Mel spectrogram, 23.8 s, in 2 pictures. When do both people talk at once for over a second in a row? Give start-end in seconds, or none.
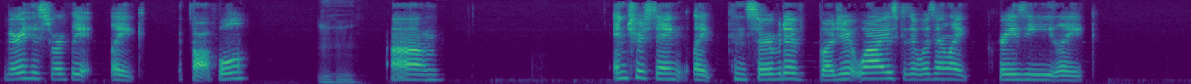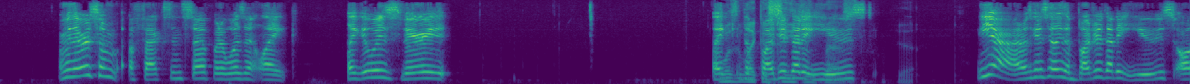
19.1-20.7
